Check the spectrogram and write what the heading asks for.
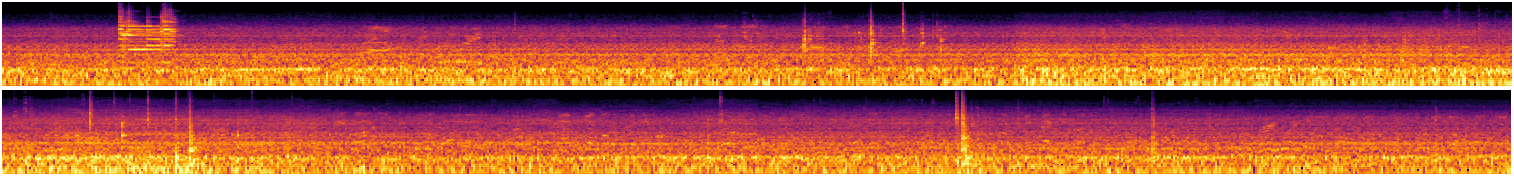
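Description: Steady engine drone of emergency vehicles and rescue equipment running at a crash scene, with rescue workers talking in the background. A short high beeping tone sounds about a second in, and a few sharp metal clanks follow later.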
